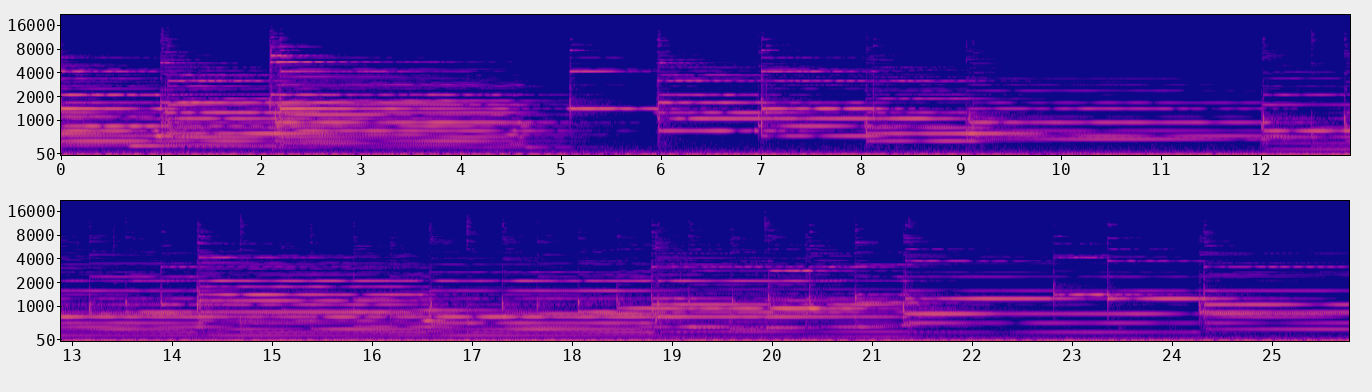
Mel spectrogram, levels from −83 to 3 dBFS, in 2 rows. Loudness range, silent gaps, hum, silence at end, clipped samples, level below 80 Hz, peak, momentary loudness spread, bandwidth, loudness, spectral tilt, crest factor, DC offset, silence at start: 10 LU; none; none; 0 s; under 0.1%; -50 dBFS; -18 dBFS; 11 LU; 13.5 kHz; -39 LUFS; -2 dB/octave; 20 dB; under 0.1%; 0 s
